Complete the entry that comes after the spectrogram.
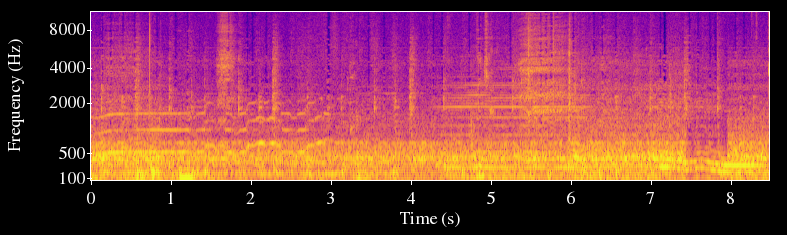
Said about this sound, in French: Tu es dans le métro. Euh, et d'ailleurs non, justement, alors que tu vas rentrer dans le métro, euh, tu vois que c'est assez vide, euh, évidemment, vu cette heure-ci.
